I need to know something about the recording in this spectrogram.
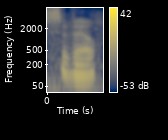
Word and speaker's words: Seville: spanish pronunciation oh yes if you're going for the english it's seville marmalade comes from so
